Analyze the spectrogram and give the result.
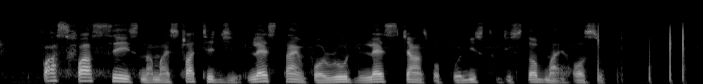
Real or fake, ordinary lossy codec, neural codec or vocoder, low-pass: real; Opus, 24 kbps; none; 7.2 kHz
